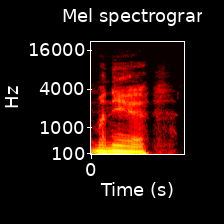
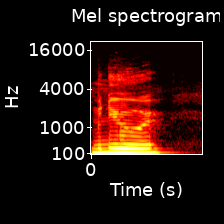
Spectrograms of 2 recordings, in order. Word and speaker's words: Meunier: That's how you say it, Meunier. I hate when people like manure.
